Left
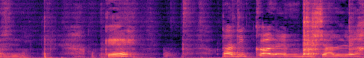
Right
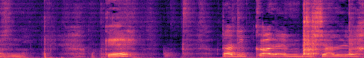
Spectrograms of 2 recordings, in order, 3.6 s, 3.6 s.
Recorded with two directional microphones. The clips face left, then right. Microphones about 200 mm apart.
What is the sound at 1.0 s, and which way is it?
A woman's voice, 15° right (ahead or behind).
